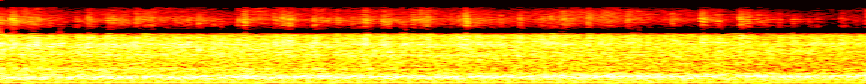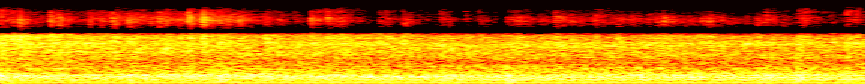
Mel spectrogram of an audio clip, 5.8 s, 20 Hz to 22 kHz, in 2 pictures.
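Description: Close and loud, the engine of a 1967 Ford Thunderbird idles with a steady, even rumble that holds with no voices over it.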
